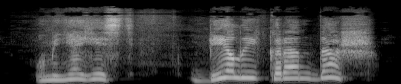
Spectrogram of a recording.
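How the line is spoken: Timid. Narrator (Russian): робко сказала Аня

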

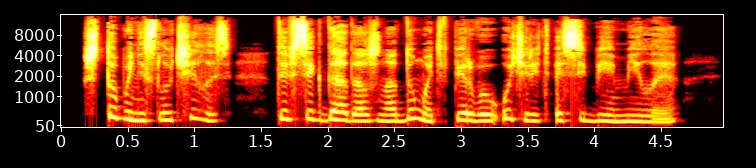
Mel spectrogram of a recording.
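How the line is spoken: Secretive whisper. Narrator (Russian): говорю шепотом, чтобы нас никто не мог услышать

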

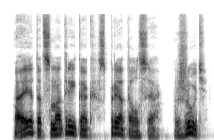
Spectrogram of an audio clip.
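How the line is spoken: Quiet. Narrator (Russian): негромко сказал Яков

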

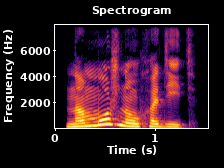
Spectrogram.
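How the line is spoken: Angry question. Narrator (Russian): зло спросил Джоселин

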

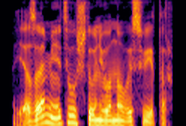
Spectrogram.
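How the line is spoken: Dry reply. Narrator (Russian): сухо отозвался Луис

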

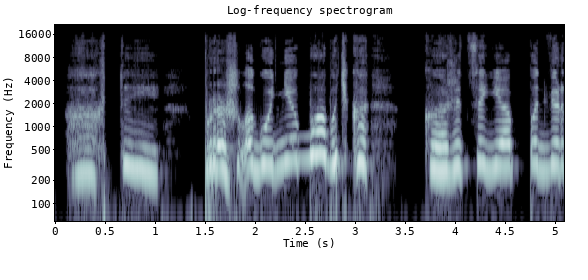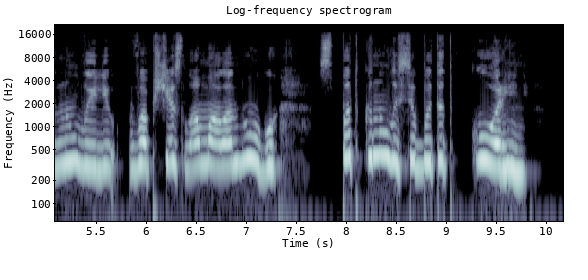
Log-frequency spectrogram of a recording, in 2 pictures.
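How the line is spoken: Sobbing complaint. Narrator (Russian): Пожаловалась Гретхен, снова всхлипнув

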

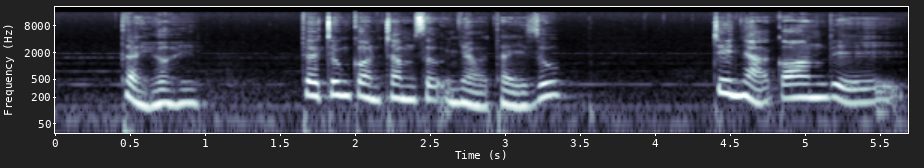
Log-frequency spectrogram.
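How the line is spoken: Tearful pleading. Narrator (Vietnamese): bà mếu máo cầu cứu

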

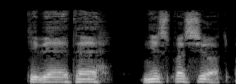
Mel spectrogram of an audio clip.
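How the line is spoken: Horrified moan. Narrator (Russian): простонал, с ужасом

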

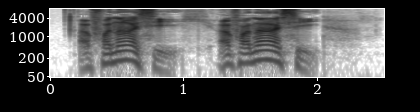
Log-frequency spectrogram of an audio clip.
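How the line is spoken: Loud repetition. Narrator (Russian): стал громко твердить Колодин

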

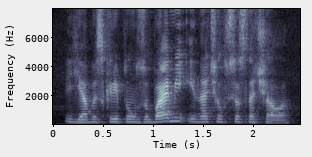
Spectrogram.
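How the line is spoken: Plain. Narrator (Russian): ответил Паркер

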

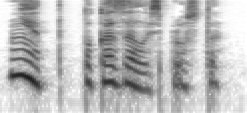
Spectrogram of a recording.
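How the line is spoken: Whisper. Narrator (Russian): прошептала та

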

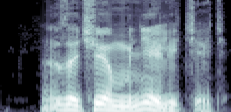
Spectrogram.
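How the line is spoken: Grumbling. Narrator (Russian): пробурчал Брутча

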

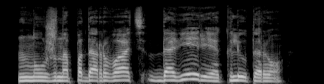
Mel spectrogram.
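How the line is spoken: Growled. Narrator (Russian): прорычал Гарри

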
